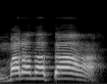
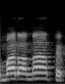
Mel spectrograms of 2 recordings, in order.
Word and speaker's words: Maranata: e agora eu clamo do aramaico maranat como dizemos nós católicos ou Maranata como dizem nossos irmãos separados os evangélicos ou protestantes não importa pronúncia o significado é o mesmo vinde Senhor Jesus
